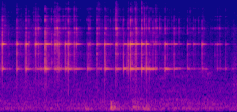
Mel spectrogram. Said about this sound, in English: Keys.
